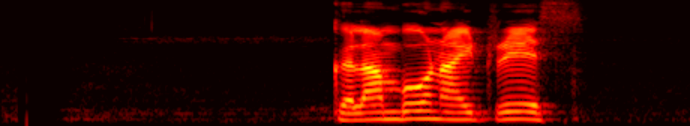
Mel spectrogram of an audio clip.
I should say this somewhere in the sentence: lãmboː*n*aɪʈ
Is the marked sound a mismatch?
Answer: no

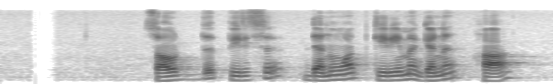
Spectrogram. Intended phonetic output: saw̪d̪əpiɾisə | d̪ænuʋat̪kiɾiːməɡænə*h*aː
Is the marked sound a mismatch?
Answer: no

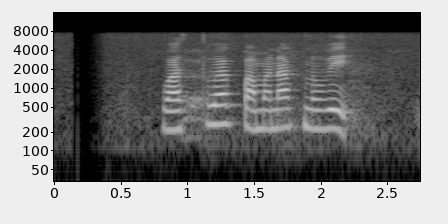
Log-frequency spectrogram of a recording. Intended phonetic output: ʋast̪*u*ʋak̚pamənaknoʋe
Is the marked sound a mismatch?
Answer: no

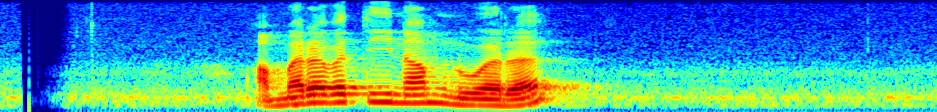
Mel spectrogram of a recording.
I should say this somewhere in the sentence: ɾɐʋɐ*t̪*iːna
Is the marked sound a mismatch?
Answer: no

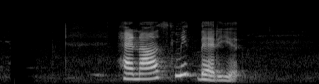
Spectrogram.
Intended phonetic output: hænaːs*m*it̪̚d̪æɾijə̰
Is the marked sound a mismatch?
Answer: no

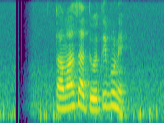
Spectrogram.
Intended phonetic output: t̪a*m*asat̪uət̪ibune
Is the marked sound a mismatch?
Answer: no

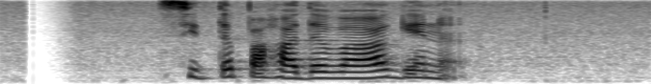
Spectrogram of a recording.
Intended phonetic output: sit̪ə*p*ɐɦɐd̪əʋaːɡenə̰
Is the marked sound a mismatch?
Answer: no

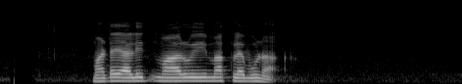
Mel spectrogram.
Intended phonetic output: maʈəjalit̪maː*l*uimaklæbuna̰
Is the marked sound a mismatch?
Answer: yes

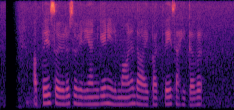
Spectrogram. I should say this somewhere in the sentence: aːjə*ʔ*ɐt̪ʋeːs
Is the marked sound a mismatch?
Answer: yes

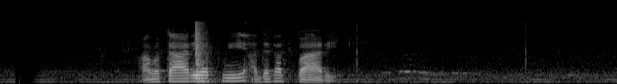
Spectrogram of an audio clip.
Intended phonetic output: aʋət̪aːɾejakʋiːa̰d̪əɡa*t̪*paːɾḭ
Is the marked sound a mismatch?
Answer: no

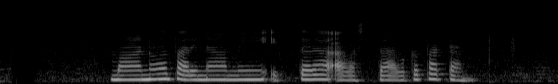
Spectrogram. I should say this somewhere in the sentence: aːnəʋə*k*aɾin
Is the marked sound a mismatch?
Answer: yes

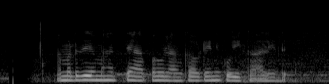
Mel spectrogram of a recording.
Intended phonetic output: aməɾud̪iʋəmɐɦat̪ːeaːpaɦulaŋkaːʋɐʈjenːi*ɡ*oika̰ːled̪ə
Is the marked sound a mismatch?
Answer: yes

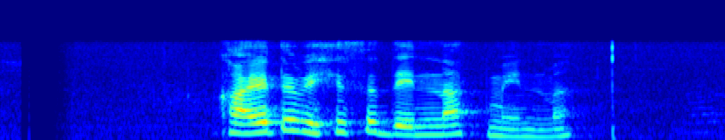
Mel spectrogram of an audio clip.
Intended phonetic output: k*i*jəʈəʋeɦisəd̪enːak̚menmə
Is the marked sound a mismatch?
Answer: yes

